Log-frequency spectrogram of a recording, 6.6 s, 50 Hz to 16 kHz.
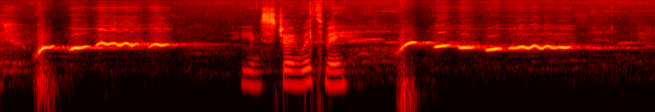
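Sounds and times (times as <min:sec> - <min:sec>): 
person whistling a tune: 0:00.4 - 0:01.9, 0:04.0 - 0:06.5
speech: 0:02.4 - 0:04.2.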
